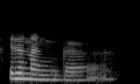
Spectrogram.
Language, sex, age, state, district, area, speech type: Tamil, female, 18-30, Tamil Nadu, Nilgiris, rural, conversation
